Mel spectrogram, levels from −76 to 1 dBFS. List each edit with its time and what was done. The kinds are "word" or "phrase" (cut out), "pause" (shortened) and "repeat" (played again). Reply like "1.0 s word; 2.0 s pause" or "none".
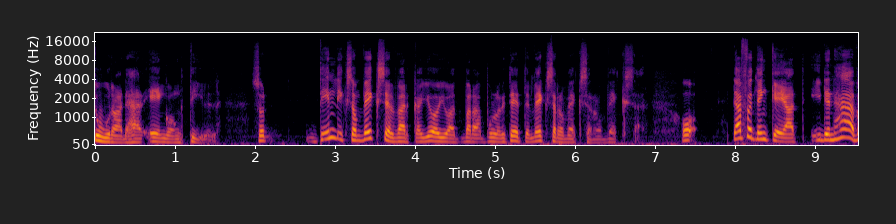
none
